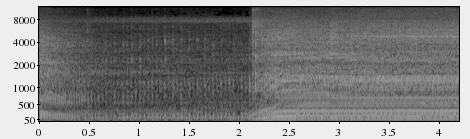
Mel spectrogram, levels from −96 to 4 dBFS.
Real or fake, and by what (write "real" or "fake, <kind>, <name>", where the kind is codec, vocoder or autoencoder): real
